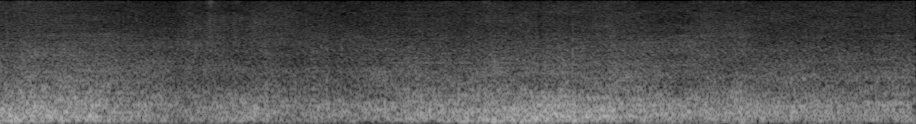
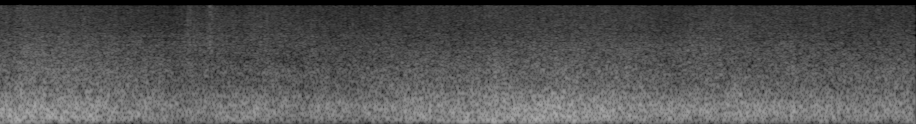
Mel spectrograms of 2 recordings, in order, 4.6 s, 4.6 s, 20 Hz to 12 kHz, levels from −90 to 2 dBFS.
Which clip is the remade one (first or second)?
first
